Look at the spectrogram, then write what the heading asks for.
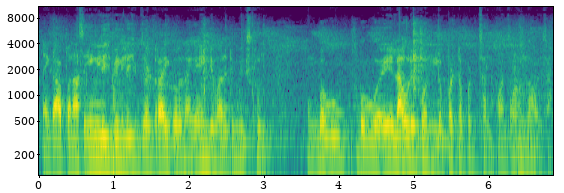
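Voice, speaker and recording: A man's voice: fairly high pitch, level tone, fast. A young man with a Maharashtrian accent chatting casually and playfully with friends as a slangy prank vlogger. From Maharashtra, India. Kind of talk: casual vlog chat with friends. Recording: muffled audio with clear background noise.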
